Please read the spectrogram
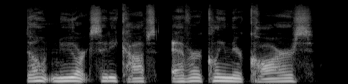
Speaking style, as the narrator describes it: Cass Williams mumbled

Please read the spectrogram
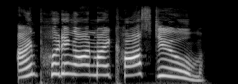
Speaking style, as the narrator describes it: Leo shouted

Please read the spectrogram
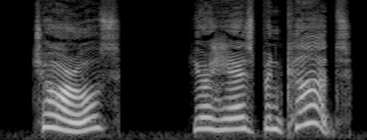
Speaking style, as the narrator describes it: Ma exclaimed

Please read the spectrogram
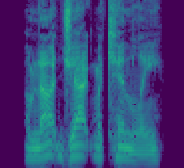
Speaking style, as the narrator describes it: I said

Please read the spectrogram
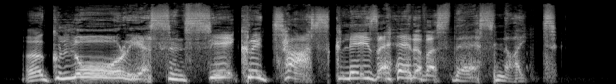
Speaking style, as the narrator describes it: he bellowed

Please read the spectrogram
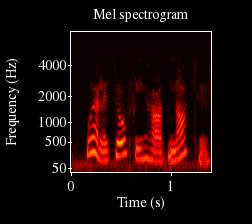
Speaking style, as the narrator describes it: she amended hastily, because of the look of surprise Anna now gave her

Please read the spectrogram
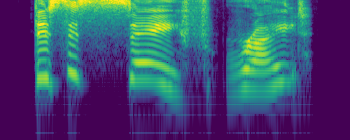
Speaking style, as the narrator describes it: yell up as we bump over rough ice

